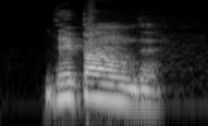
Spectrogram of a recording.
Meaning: first/third-person singular present subjunctive of dépendre
- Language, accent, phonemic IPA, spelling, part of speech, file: French, Canada, /de.pɑ̃d/, dépende, verb, LL-Q150 (fra)-dépende.wav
